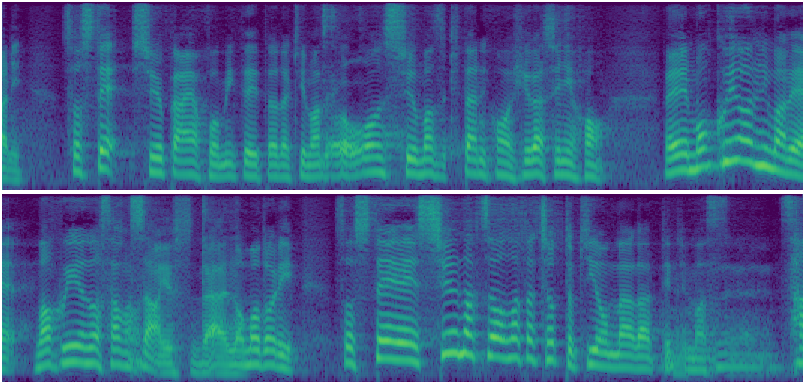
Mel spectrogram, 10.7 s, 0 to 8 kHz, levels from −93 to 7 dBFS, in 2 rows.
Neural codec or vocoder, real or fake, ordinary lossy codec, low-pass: codec, 16 kHz, 1 kbps, FunCodec, trained on LibriTTS, 50 frames a second; fake; none; none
